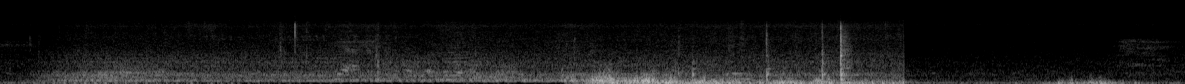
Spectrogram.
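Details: Honey bees of a young colony, begun with about 15,000 bees in May 2017, recorded on GoPro cameras in week 5 of its first year: a low, steady droning hum with wind rumble, swelling louder midway, plus scattered clicks.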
